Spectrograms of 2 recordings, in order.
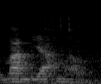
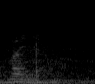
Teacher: Nu kitu ngaranna idgham. Sora nun diasupkeun kana iya sehingga eueuh sora nun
